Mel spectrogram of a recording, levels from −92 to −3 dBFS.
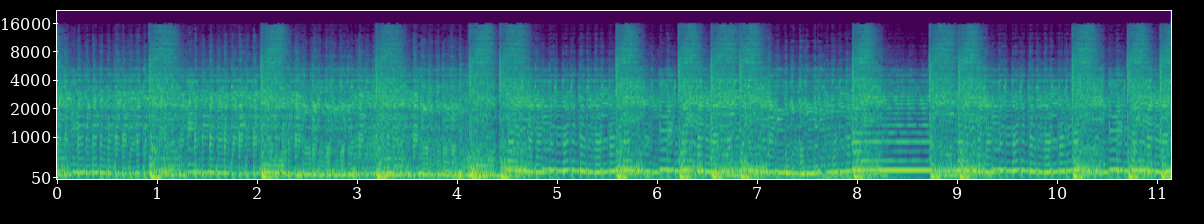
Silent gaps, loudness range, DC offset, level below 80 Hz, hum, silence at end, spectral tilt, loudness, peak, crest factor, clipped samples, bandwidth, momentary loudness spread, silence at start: none; 1 LU; 0.3%; -28 dBFS; none; 0 s; -4.5 dB/octave; -19 LUFS; -4 dBFS; 16 dB; under 0.1%; 16 kHz; 4 LU; 0 s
